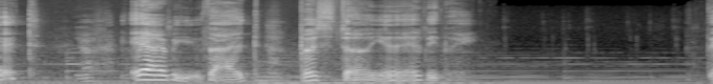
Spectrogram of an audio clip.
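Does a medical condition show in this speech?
Yes: cerebral palsy; from birth; uses assistive technology to communicate; communication difficult.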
